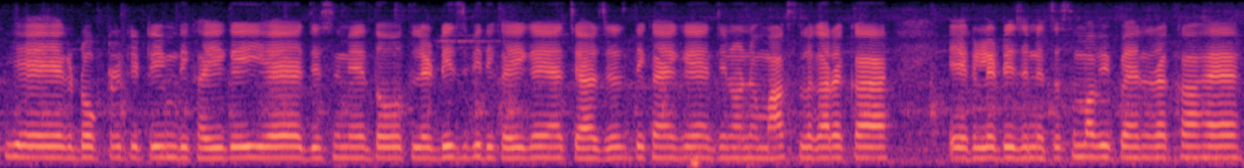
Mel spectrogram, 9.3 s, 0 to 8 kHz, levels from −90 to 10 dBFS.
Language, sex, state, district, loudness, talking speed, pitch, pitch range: Hindi, female, Rajasthan, Bikaner, -17 LUFS, 205 wpm, 190 Hz, 190-195 Hz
